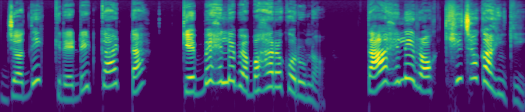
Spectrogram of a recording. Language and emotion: Odia, disgusted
